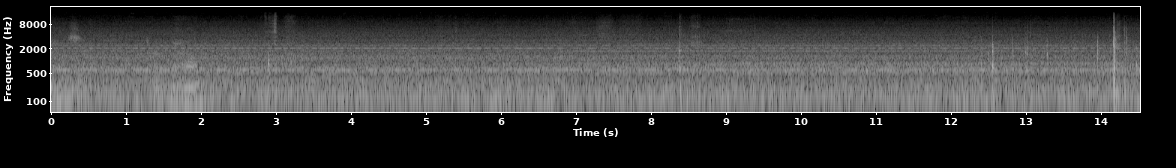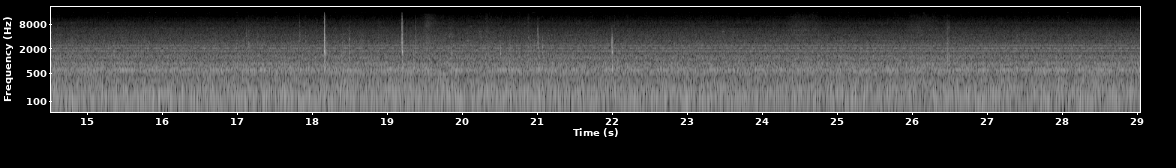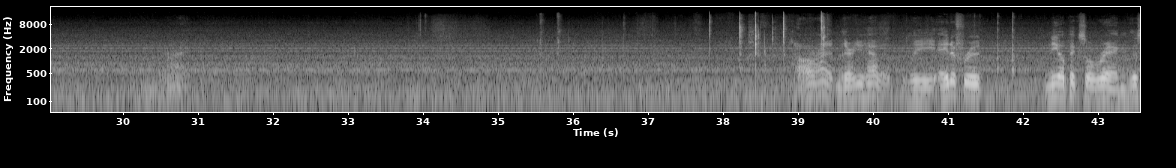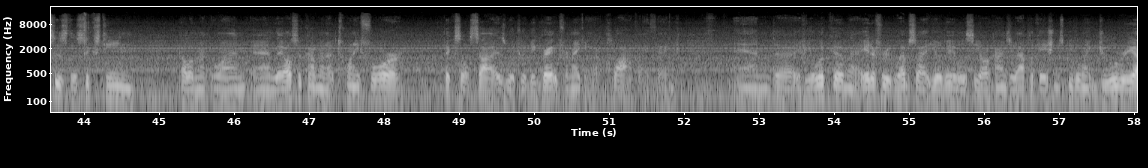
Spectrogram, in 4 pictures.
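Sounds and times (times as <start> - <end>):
background hum and hiss: 0.0 - 58.0.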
